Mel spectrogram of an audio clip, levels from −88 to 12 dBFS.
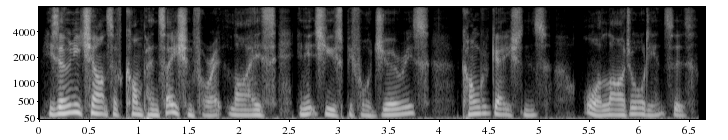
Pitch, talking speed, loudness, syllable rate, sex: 150 Hz, 155 wpm, -19 LUFS, 5.6 syllables/s, male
